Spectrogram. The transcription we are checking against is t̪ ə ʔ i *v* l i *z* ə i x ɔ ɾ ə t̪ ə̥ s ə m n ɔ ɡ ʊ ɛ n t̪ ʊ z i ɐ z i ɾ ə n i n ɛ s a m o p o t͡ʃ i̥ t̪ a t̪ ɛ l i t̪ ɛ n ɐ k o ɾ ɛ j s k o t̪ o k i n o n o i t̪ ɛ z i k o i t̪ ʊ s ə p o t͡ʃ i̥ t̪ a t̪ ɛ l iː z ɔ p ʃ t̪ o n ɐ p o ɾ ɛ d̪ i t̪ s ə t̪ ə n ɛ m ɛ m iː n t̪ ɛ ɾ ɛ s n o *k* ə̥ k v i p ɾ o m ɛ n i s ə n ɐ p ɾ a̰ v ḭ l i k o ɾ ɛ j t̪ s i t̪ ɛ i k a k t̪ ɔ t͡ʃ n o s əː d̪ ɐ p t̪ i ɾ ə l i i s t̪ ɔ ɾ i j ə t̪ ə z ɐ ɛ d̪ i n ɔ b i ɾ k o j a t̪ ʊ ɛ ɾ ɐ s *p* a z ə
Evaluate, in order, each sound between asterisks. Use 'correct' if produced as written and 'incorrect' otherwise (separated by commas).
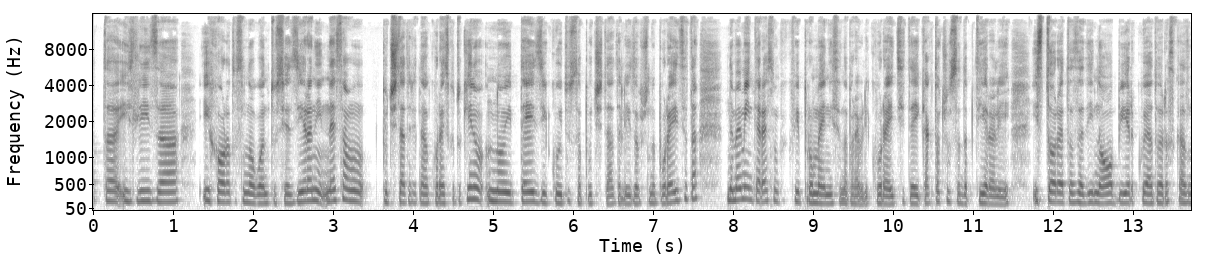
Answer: incorrect, correct, correct, incorrect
